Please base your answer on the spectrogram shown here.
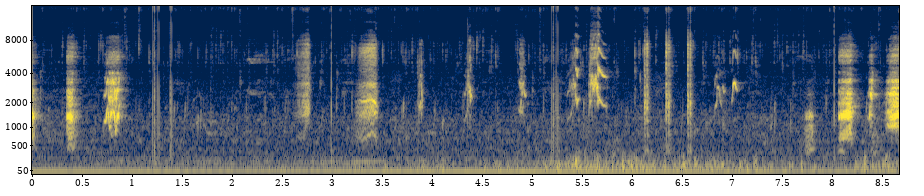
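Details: Young tame Javan myna practising its sounds utters irregular harsh squawks and clipped chattering notes, loudest at the start and end, with softer scratchy calls in between.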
